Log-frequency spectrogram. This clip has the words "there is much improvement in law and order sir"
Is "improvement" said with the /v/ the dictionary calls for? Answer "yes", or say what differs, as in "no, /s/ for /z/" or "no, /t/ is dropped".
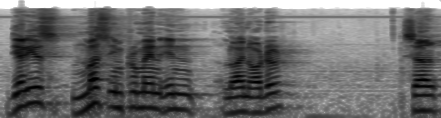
no, /v/ is dropped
